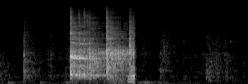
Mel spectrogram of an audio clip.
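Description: A short clatter of objects being rummaged in a drawer, lasting just over half a second and starting a little under a second in.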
